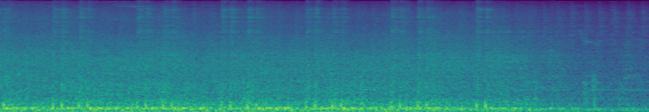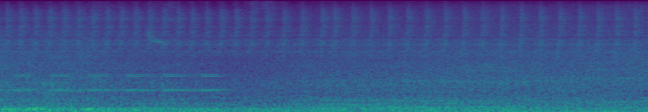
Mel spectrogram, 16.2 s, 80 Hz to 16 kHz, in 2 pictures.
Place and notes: Zhonghua Rd., Hualien City - under the trees
under the trees, Traffic Sound, Cicadas sound, Fighter flying through, Train traveling through
Zoom H2n MS+XY
Hualien County, Taiwan, 29 August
